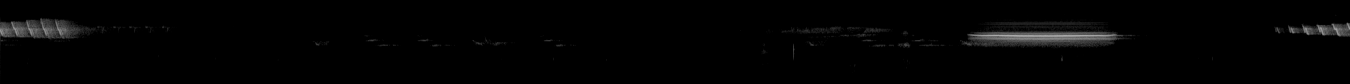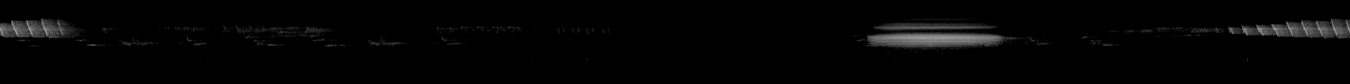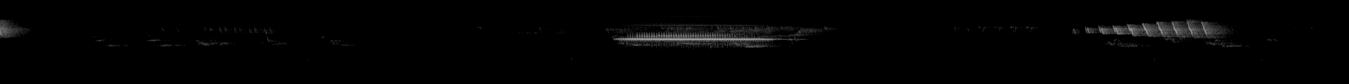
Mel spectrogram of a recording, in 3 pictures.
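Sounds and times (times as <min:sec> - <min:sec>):
varied thrush long buzzy whistle: 0:09.7 - 0:11.2, 0:22.2 - 0:23.6, 0:33.2 - 0:34.9
small bird fast rising chattering trill: 0:22.2 - 0:23.5.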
